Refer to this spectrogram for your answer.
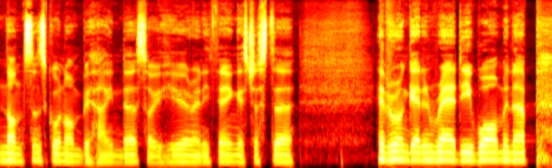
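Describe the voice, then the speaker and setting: On a very clean recording with a silent background, a man speaks with a dark, mellow tone and a fairly low pitch. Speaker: podcast host and band founder. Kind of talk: casual chat. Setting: backstage before a gig. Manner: halting, many false starts.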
